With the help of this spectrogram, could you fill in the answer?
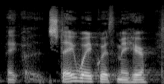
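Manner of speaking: ordinary talk, nothing marked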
